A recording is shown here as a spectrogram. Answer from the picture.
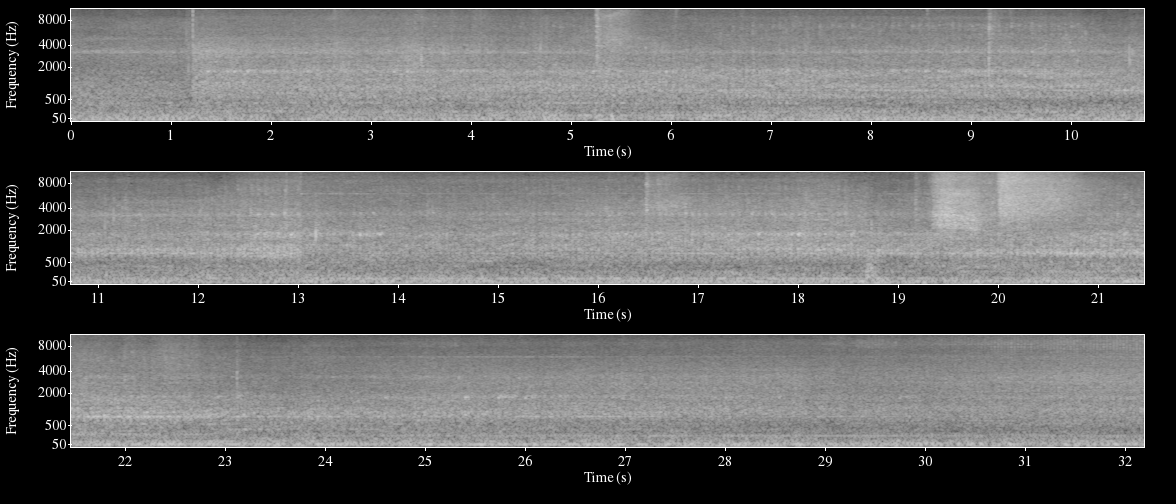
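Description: Semi-truck diesel engines running steadily, with a short air-brake hiss about two-thirds of the way through.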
